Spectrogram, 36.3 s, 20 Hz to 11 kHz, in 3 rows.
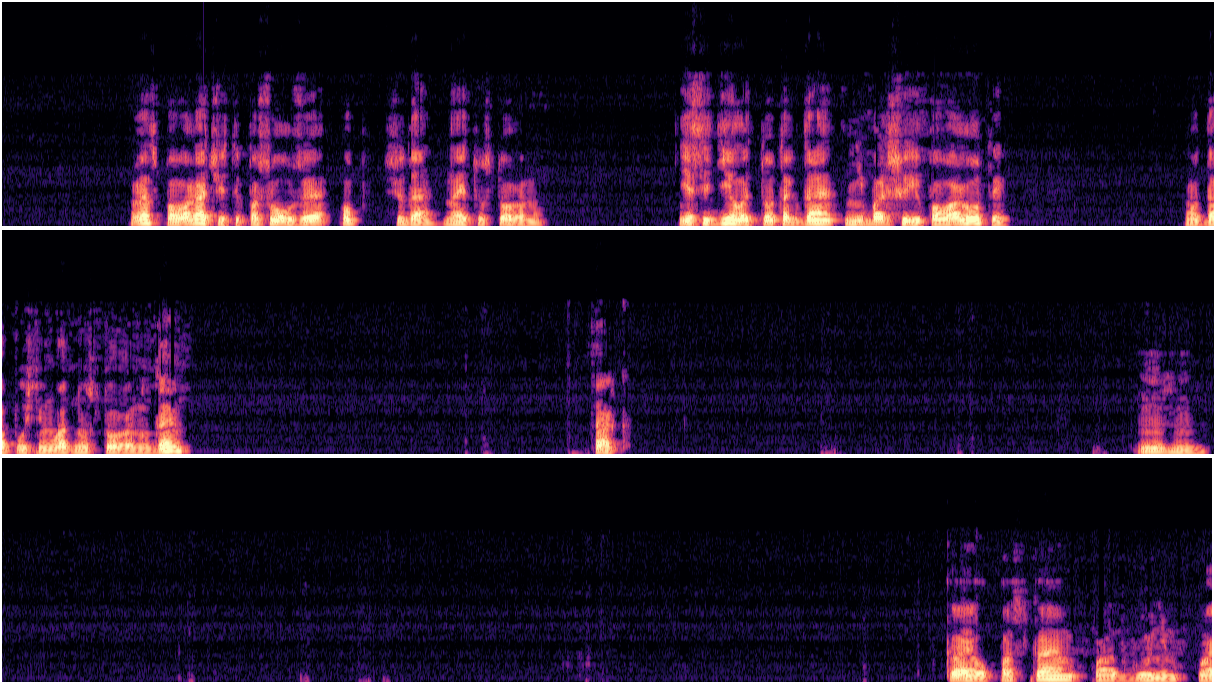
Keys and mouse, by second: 12.6 r, 20.5 r, 23.9-26.4 drag, 28.0 s, 33.0-34.3 drag, 34.6 s.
